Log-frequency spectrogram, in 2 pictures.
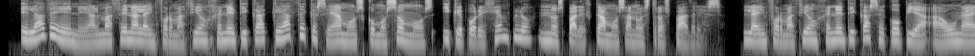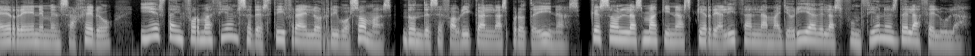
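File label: Spanish, female, corporate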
